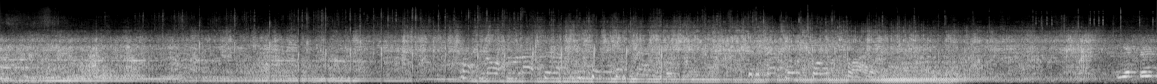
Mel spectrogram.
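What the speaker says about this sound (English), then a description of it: "Time coming in from the right, the P-51 Mustang" A P-51 Mustang propeller plane roars past at an air show, its loud engine drone sliding down in pitch as it passes, with an announcer talking over it throughout.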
